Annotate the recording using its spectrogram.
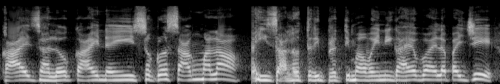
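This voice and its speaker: A woman voicing a scheming older man who plots slowly and quietly in a TV serial recap. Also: medium pitch, little pitch movement, close to an everyday voice. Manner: hushed, slow, conspiratorial. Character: scheming older man plotting in hushed tones.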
